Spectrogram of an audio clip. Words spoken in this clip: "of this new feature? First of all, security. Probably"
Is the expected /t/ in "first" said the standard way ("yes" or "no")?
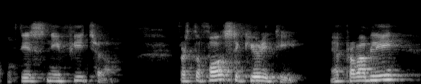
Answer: yes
